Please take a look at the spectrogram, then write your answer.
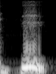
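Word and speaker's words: bow: सो यहां पर भी 3 लेटर्स है लेकिन प्रोनाउंसिएशन सिर्फ 2 ही लेटर्स का करेंगे, बो, ब ओ, बो। लिखना डब्ल्यू भी वहां पर है, सो बी ओ डब्ल्यू बो।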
